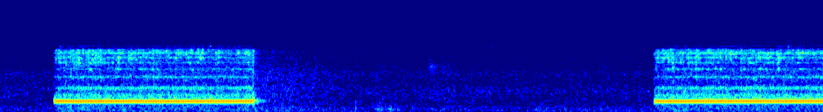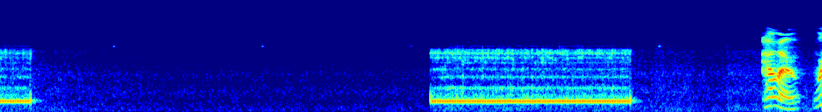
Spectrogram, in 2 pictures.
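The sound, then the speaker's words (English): An outgoing phone call to a website's owners rings three times, each long electronic ring lasting about two seconds with even silent gaps between, before a recorded answering message starts speaking at the very end. “the owners of the website and gave them a call.”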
